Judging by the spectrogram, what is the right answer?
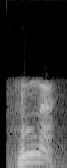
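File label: "bunga", Indonesian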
